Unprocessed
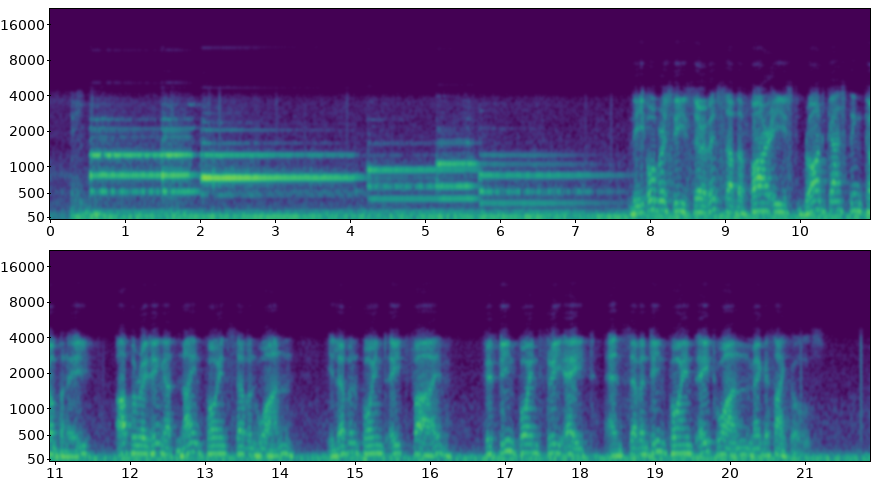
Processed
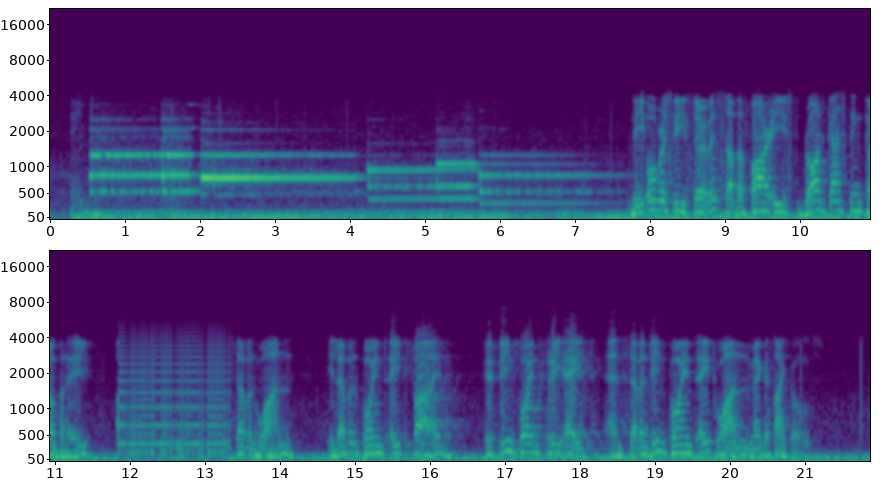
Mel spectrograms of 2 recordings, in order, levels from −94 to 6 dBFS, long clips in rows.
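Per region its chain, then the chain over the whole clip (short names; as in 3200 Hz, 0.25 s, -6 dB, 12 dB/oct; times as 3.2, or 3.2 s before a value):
6.14–6.76 brick-wall FIR low-pass 2100 Hz + low shelf 230 Hz -8.5 dB
11.85–13.34 sample sorter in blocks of 128 samples + compressor 16:1, threshold -29 dBFS
15.47–19.05 self-modulated delay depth 0.11 ms + darkening echo 0.16 s, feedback 33%, low-pass 2800 Hz, level -17.5 dB
whole clip: LPF 3500 Hz 24 dB/oct; high shelf 2700 Hz -8 dB; notch 1600 Hz, Q 27; gain -6 dB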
